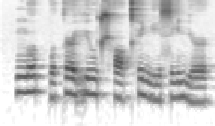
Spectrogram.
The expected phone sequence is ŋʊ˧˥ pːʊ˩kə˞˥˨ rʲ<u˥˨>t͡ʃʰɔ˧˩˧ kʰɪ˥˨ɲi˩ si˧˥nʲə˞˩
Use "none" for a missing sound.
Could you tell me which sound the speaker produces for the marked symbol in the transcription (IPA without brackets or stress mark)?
u˥˨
